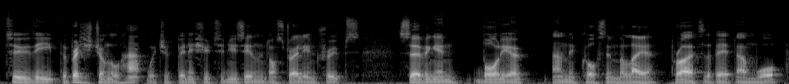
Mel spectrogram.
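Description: Man, very deep voice, has a cold, methodical presenter, studio lapel mic. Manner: detailed, methodical, explains while pointing. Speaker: military history presenter. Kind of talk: informative presentation to camera.

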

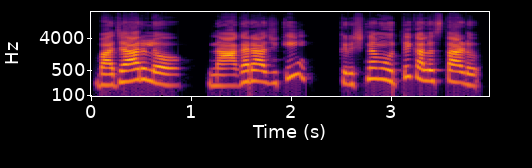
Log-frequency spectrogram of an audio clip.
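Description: A woman narrates a scripted family story. Her voice sits fairly high, with a bright, smooth tone. The recording is close and dry. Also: a little slow, no echo.

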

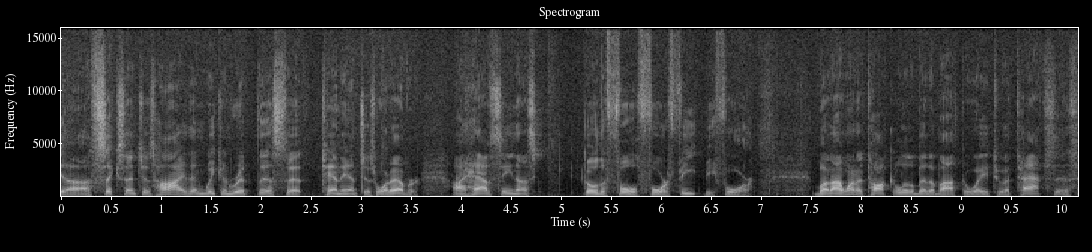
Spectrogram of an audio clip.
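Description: An American man in his sixties giving an unscripted instructional demonstration in a halting, folksy way. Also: mid-range voice, a little mellow, no room sound. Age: 60s. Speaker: radon supply business owner and instructor. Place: indoor warehouse.

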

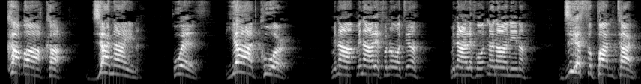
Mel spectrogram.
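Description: A man's voice: high voice, bright, forceful tone. A man in his thirties from Jamaica with a Jamaican accent, delivering an emphatic, confrontational monologue to his phone camera at home. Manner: emphatic and confrontational, punches out lists and repeats phrases. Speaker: vlogger. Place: small indoor room at home. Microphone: phone camera at arm's length.

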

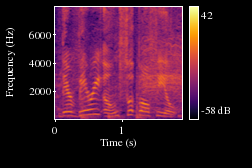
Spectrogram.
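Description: A woman television reporter delivering a scripted news package with crisp voice-over delivery. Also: sits high, expressive, measured pace, loud music behind the voice.

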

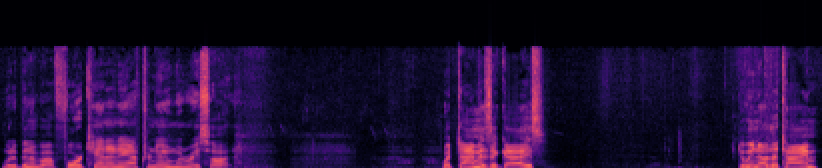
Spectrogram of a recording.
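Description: A man's voice: fairly high pitch, normal speed, long pauses, a bit bright, no room sound. Guy narrating his hike on camera, chatty, out in a grassy field. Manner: chatty, running commentary. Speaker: hiker filming a Bigfoot search. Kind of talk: casual narration while filming. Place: open grassy field outdoors at dusk. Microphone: handheld camera mic.

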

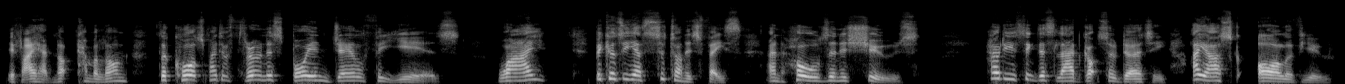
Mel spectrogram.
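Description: A man voicing a kindly, indignant English gentleman author in a storybook, with grand, emphatic speech and a theatrical manner. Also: a little high, big pitch swings, measured pace, voice pushed up.

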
